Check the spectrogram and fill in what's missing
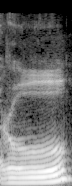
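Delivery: RU dips low and swings up; long dipping RU; third-tone demo. Shown as a demonstration. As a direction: swing RU slowly through the third tone. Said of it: "nada tiga ru".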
